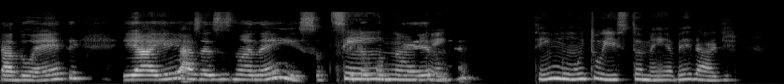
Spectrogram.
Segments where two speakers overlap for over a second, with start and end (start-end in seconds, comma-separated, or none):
3.3-4.5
